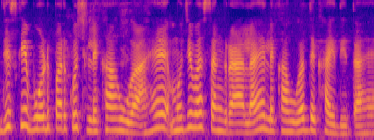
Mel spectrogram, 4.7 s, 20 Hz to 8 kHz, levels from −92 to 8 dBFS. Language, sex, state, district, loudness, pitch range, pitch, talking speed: Hindi, female, Bihar, Darbhanga, -16 LUFS, 205-275 Hz, 240 Hz, 190 wpm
